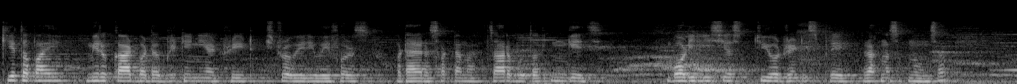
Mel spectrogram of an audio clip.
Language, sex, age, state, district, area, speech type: Nepali, male, 18-30, West Bengal, Darjeeling, rural, read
